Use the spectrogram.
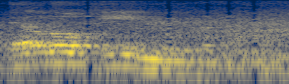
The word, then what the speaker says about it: Elohim: A pronúncia mais portuguesa, mas em hebraico, Elohim.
